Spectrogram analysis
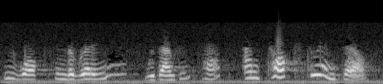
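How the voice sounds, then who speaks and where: An actress playing a prim, gossipy small-town spinster in comic old radio drama, folksy and matter-of-fact. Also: female voice, fairly high pitch, expressive, moderate pace, darkish tone, breathy edge, heavily acted. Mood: prim certainty. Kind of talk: 1930s-40s radio drama comic acting. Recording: echoey, muffled, noisy old radio broadcast.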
